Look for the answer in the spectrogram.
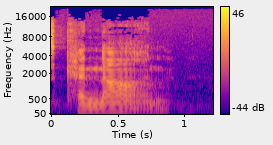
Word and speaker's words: Kenan: This is not Canaan as in the land of Canaan. In the Hebrew Bible, it's spelled K-E-N-A-N. It's Canaan. So it's different, Canaan.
